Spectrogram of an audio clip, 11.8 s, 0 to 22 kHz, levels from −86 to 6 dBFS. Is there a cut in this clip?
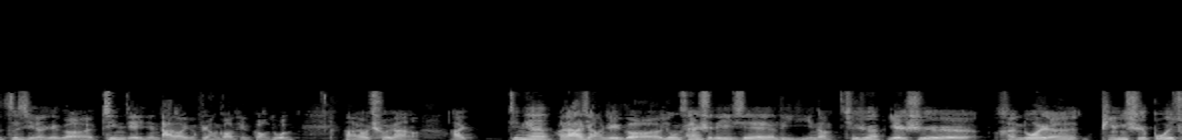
yes; 1 cut; at 8.8 s

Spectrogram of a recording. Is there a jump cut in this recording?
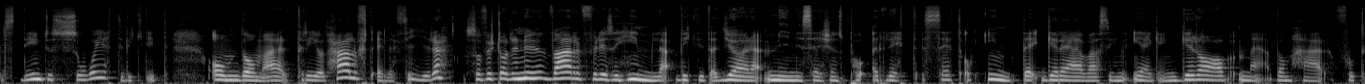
no; 0 cuts

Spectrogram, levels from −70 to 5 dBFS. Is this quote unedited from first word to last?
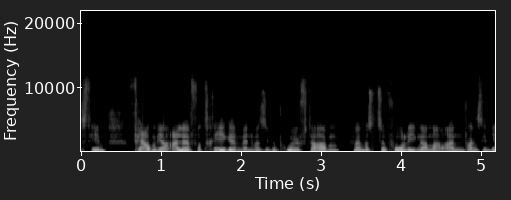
no; 2 cuts; at 1.1 s, 3.4 s

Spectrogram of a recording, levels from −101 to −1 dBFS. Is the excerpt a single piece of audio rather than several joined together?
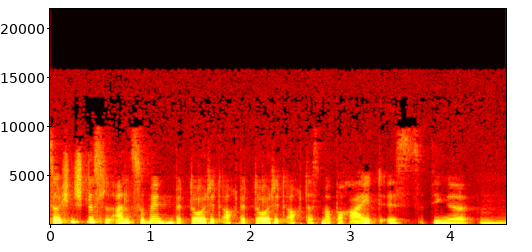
no; 1 cut; at 1.9 s

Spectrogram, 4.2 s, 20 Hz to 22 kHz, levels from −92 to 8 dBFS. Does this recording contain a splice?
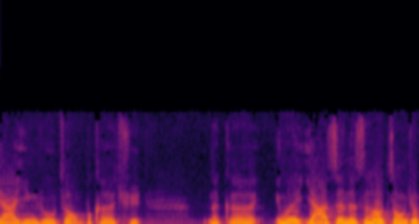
yes; 1 cut; at 2.6 s

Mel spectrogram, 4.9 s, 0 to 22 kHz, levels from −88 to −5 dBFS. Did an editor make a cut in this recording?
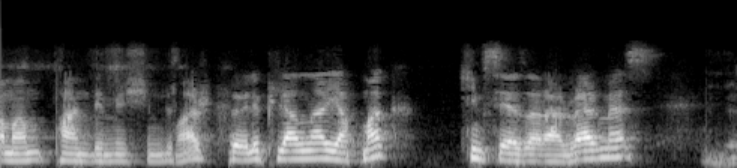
yes; 2 cuts; at 1.2 s, 1.5 s

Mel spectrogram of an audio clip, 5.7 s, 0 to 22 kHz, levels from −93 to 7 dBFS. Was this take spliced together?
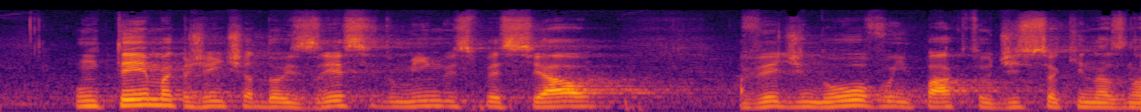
yes; 3 cuts; at 0.9 s, 1.6 s, 3.7 s

